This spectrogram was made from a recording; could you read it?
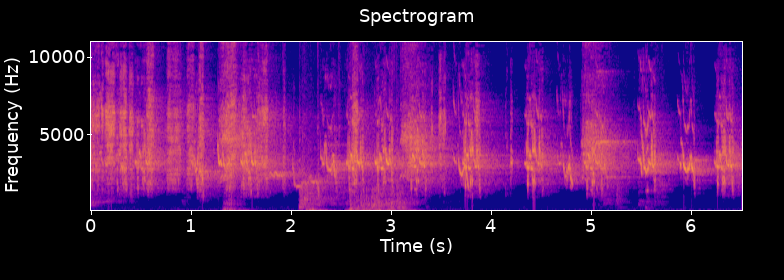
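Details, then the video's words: Budgerigar chirping: a continuous dense stream of high, scratchy twitters and warbles with short squeaky notes, apparently several birds chattering together, with a few brief low thumps. "budgie chirping sound"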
